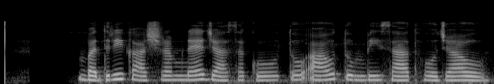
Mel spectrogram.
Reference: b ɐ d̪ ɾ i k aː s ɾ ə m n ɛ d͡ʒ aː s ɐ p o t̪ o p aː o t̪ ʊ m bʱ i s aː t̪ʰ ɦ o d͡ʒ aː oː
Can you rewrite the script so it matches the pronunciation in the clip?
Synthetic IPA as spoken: b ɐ d̪ ɾ i k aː ʃ ɾ ə m n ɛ d͡ʒ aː s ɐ k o t̪ o ʔ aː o t̪ ʊ m bʱ i s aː t̪ʰ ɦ o d͡ʒ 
